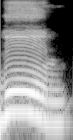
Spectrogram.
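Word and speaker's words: game: हैं जी ए एम देखिए इस वर्ड में क्या है कि जी को हम ग का उच्चारण कर रहे हैं ठीक है ना जी को ग पढ़ रहे हैं गेम ठीक है ना जी को ग पड़ा है और यहीं पर एक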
